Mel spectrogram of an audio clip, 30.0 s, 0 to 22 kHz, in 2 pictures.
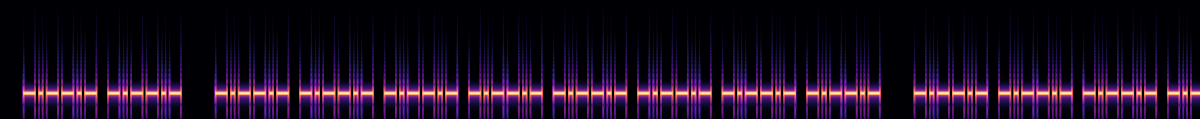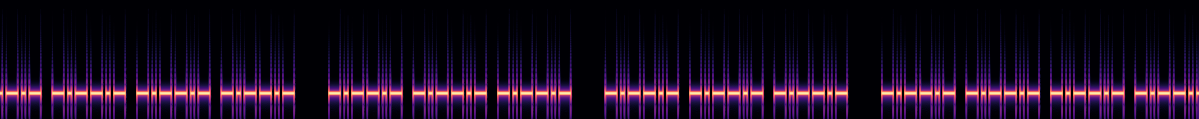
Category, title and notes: Sound effects > Electronic / Design
Koch 49 ) - 200 N 25WPM 800Hz 90%
Practice hear symbol ')' use Koch method (practice each letter, symbol, letter separate than combine), 200 word random length, 25 word/minute, 800 Hz, 90% volume.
